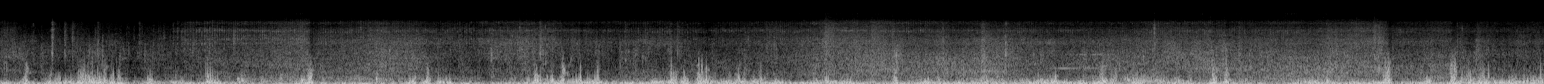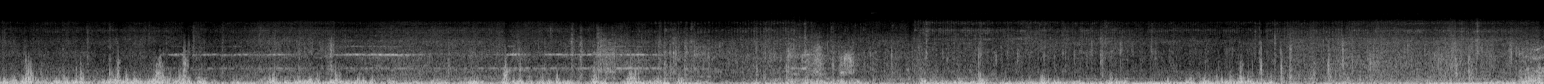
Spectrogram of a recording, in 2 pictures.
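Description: Mountain bike descending a rough dirt trail: wind rushing over the bike-mounted camera's microphone, with tyre rumble and many knocks and rattles from the bike over roots and bumps. A thin high squeal comes and goes for a few seconds a little past the middle.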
